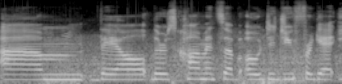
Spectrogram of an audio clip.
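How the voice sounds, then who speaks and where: Over noticeable background noise, a woman with a fairly high voice talks at a fairly slow pace. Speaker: person who stutters, interviewee. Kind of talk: news interview.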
